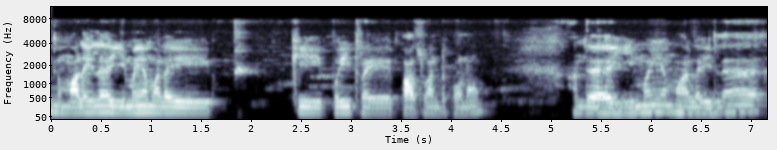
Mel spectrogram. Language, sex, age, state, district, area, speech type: Tamil, male, 18-30, Tamil Nadu, Coimbatore, rural, spontaneous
